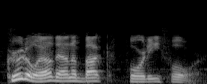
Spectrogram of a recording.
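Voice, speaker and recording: A man's voice: fairly high pitch, animated, moderate pace, slightly rough, narrow, tinny audio. A man reading commodity market prices like stock quotes for radio, in a clipped, list-like delivery of figures. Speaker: radio host and market reporter.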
